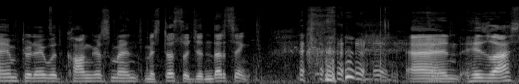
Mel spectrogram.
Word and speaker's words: Siljander: you doing I am today with Congressman mister so gendered Singh and his last name is too gender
